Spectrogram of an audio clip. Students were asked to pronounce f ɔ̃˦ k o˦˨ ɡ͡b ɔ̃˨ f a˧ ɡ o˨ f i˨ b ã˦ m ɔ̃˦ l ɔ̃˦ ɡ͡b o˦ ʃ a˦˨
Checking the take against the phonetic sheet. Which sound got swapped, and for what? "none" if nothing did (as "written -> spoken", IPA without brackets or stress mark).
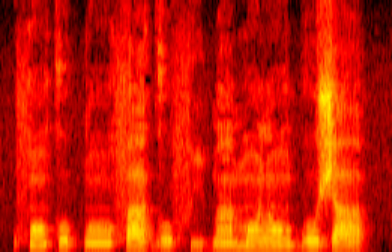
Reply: ã˦ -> ã˧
